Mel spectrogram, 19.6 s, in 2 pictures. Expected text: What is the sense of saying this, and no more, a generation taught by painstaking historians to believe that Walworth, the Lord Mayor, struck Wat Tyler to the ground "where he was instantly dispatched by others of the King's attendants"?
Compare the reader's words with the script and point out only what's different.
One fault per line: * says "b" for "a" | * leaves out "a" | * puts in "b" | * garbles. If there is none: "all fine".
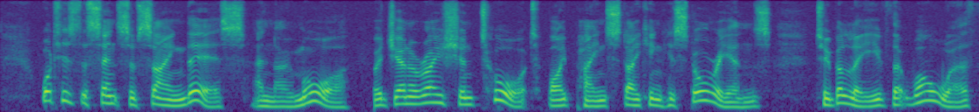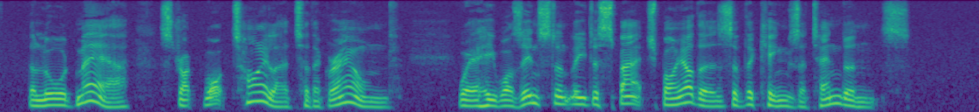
all fine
